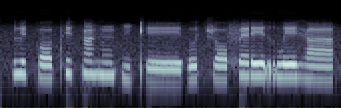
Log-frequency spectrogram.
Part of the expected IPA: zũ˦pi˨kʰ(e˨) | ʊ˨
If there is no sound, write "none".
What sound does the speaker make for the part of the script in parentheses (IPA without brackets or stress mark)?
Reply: eː˨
